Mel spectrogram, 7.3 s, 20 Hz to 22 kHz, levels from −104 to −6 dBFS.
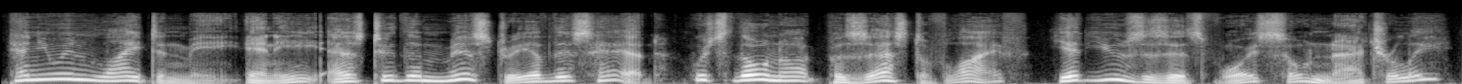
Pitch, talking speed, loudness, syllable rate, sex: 160 Hz, 195 wpm, -19 LUFS, 5.2 syllables/s, male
